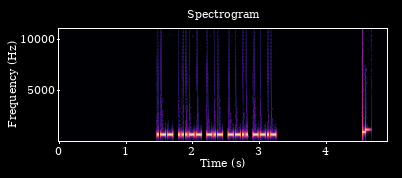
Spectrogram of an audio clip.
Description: Morse code, heard as a keyed tone, about 44 wpm, 700 Hz. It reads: W3KZQ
